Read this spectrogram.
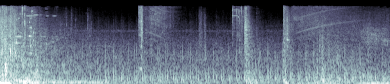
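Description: A heavy punch lands with a thud.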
